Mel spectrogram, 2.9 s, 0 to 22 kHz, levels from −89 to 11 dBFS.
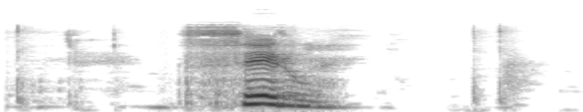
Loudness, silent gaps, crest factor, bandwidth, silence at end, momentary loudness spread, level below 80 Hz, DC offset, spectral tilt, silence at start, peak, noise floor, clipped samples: -16 LUFS; none; 20 dB; 9.4 kHz; 1.25 s; 20 LU; -72 dBFS; under 0.1%; -3 dB/octave; 0.95 s; -2 dBFS; -71 dBFS; under 0.1%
